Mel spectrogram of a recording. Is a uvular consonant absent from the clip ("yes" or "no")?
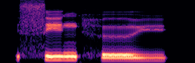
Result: yes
